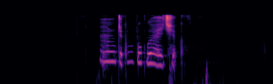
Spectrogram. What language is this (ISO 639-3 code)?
rus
